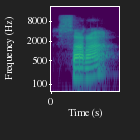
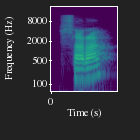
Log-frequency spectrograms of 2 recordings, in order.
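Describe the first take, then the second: The two takes are said the same way.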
